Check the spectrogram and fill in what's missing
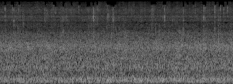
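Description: Steady rain falls outdoors on a rainy day, a dense, even hiss of drops on surfaces, continuous and moderately loud with no voices.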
